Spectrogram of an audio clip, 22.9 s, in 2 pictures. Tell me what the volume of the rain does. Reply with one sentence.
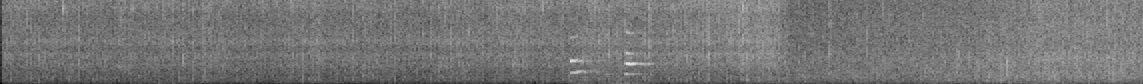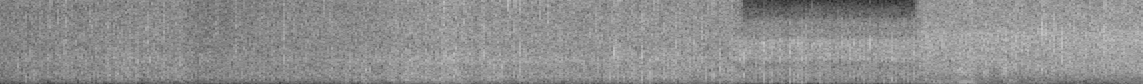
The loudness of the rain goes up.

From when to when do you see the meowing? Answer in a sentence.
You can hear the meowing from 5.7 to 6.4 s.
